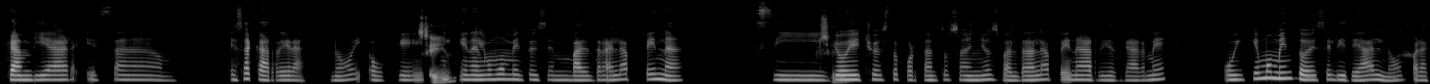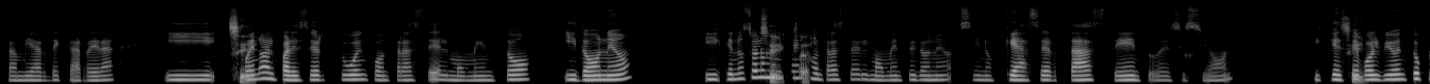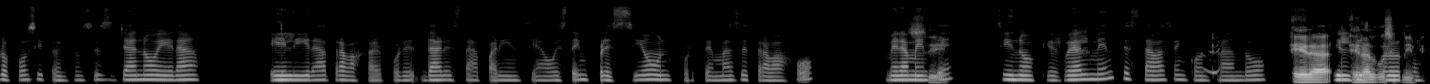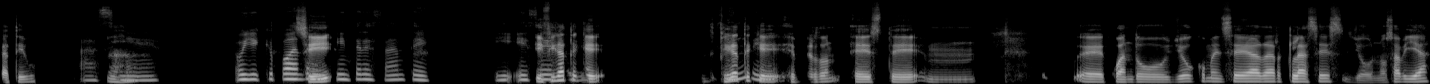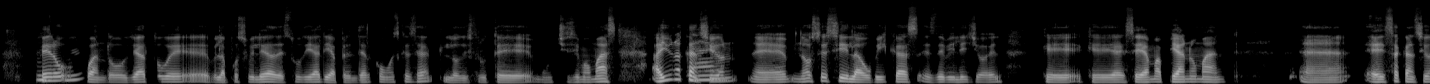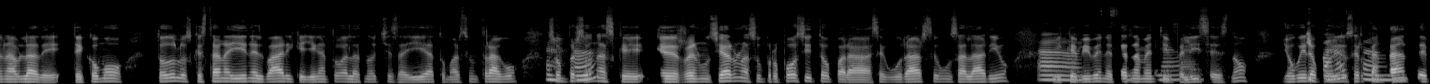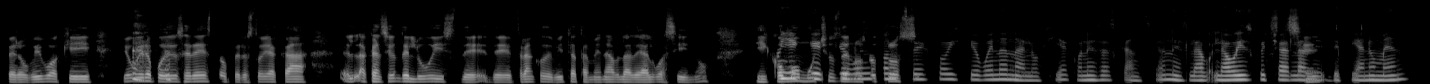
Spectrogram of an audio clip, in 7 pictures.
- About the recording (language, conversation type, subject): Spanish, podcast, ¿Cómo valoras la importancia del salario frente al propósito en tu trabajo?
- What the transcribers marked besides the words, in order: other background noise; other noise; chuckle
